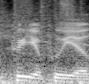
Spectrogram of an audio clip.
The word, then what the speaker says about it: Puyo Puyo: So definitely Puyo Puyo though. Yeah, it's literally how it's pronounced.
